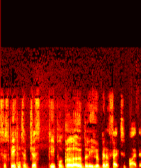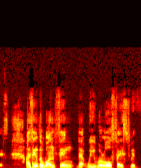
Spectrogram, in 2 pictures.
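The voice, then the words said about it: London English accent. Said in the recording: “as you might be able to tell from my accent, I'm from London”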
